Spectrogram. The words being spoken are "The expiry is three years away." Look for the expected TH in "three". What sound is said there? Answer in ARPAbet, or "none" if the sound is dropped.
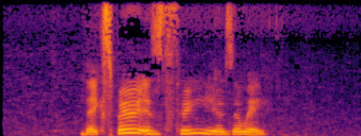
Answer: TH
